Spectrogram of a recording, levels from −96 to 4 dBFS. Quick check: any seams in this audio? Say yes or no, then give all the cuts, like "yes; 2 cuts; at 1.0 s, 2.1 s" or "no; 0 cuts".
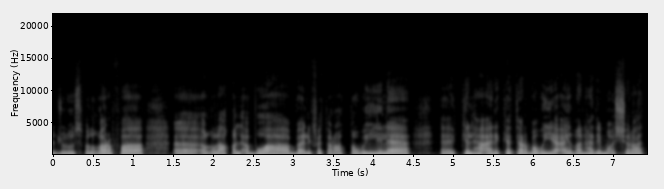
no; 0 cuts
